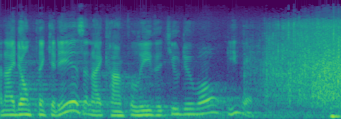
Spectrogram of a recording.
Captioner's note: applause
